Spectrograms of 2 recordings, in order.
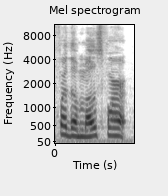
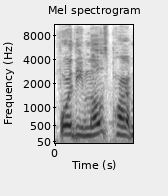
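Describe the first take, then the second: First: "part" slipped so it starts like "fart"; tongue slip. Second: "part" redone with a firm, clear P; corrected retake. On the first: Vlogger tripping over her words about her platform, tongue slip. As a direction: stumble on "part", starting it with an F sound. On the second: Vlogger fixing her stumble about her platform, corrected retake. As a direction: restart firmly, popping the P of "part". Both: Real, not acted. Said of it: "my God".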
